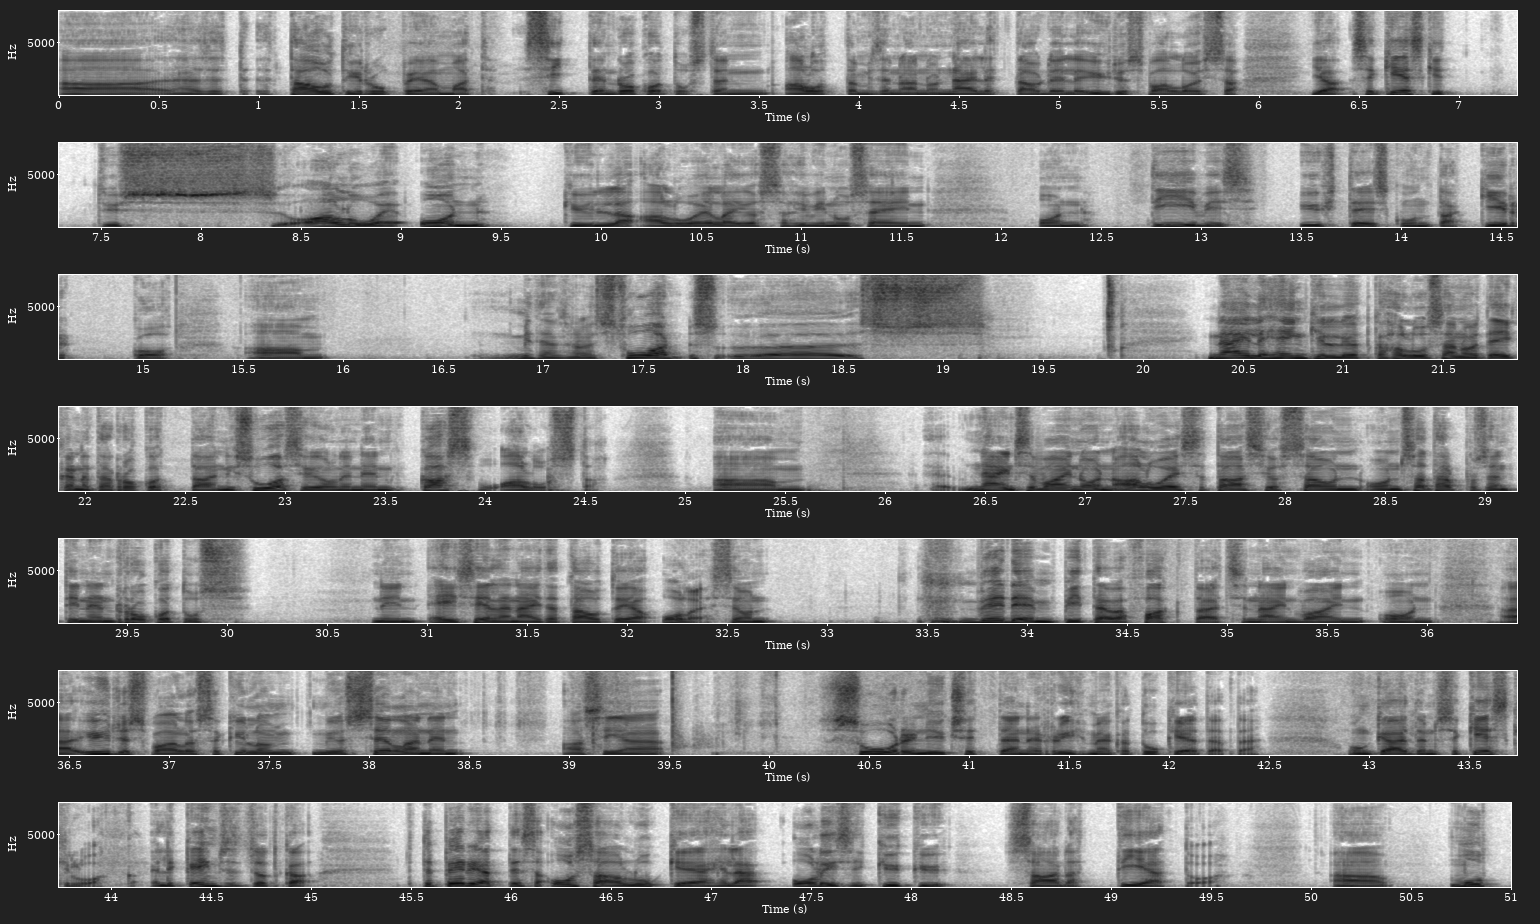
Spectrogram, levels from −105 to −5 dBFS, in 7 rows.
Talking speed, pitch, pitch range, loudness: 115 wpm, 120 Hz, 100-140 Hz, -20 LUFS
